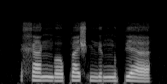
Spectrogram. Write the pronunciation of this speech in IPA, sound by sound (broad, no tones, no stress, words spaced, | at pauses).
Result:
xæŋɤ pæʃnʲɤŋəpʲæ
